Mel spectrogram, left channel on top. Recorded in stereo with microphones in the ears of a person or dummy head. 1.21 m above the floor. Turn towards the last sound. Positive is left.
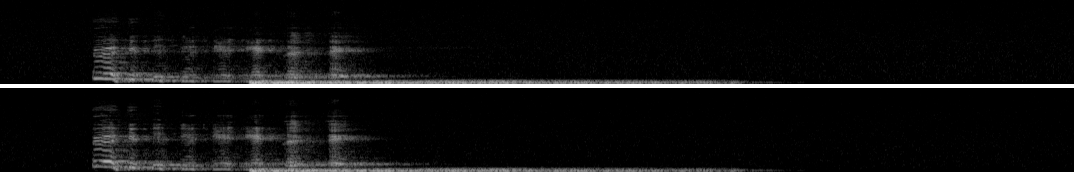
turn(degrees=50)  # may be behind; listen again after turning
